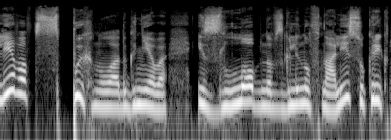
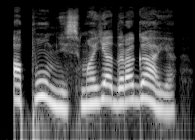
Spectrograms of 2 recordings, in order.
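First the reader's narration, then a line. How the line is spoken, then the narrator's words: Timid speech. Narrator (Russian): робко проговорил король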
